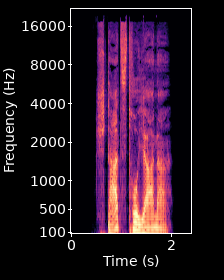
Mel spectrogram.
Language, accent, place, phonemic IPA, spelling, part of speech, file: German, Germany, Berlin, /ˈʃtaːt͡stʁoˌjaːnɐ/, Staatstrojaner, noun, De-Staatstrojaner.ogg
- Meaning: synonym of Bundestrojaner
